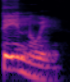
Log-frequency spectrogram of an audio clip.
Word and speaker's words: tênue: A próxima é a palavra tênue. Vamos separar. Também tem 2 sílabas. A última sílaba é no e. E a penúltima, t. Tênue. Tênue. Também tem sílaba tônica e ela está demarcada por um acento.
